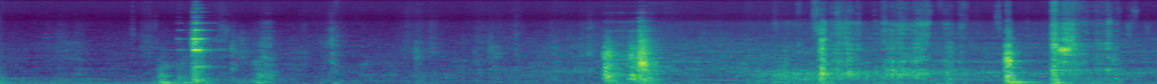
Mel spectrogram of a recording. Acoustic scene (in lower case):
kitchen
